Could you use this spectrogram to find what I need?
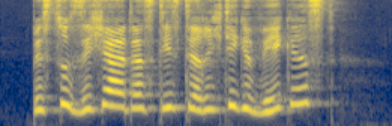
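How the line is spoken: Called out. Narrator (German): rief ich

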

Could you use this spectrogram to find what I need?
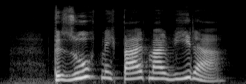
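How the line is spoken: Cheerful farewell call. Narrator (German): rief es, während es ihnen fröhlich nachwinkte

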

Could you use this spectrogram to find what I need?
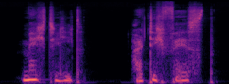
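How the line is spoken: Whisper. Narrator (German): flüsterte Alfred

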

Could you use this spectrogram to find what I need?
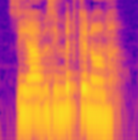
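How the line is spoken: Croaked. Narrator (German): krächzte er

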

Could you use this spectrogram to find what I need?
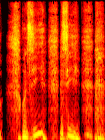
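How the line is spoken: Gasping. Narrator (German): keuchte

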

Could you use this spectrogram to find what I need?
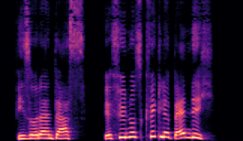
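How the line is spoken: Calling out. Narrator (German): rief Franz

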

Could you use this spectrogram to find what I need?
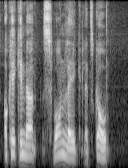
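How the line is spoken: Calling out while clapping. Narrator (German): Cranko rief in seine Hände klatschend

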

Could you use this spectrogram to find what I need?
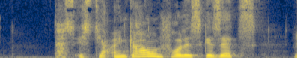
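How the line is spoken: Excited call. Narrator (German): rief Indiana aufgeregt

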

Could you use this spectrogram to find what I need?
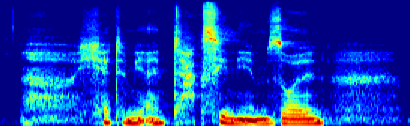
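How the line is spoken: Quiet muttering to herself. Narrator (German): murmelte leise vor sich hin

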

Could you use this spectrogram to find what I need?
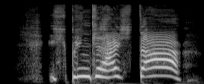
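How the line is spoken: Calling out. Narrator (German): ruft Annie

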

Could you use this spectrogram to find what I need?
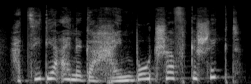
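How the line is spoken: Child's soft conspiratorial question. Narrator (German): fragte der Sechsjährige so leise wie verschwörerisch

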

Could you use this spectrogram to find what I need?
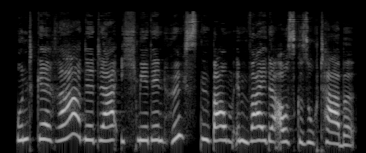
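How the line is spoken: Raised voice. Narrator (German): fuhr die Taube mit erhobener Stimme fort

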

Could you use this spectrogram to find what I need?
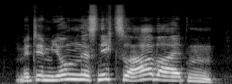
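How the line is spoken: Thundering through wall. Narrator (German): donnert Herr Müllers Stimme durch die Wand

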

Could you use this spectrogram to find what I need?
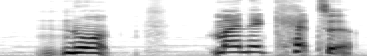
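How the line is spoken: Sobbing. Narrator (German): schluchzte

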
